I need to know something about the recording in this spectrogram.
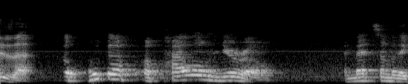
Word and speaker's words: Apollo Neuro: Palo Nero? Apollo, like the god. Oh, yeah. Careful, you don't switch. Apollo Nero?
